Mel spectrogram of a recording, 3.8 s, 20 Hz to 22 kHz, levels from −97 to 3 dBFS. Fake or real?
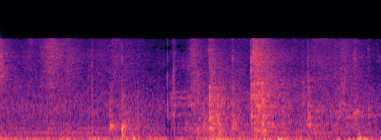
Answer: real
